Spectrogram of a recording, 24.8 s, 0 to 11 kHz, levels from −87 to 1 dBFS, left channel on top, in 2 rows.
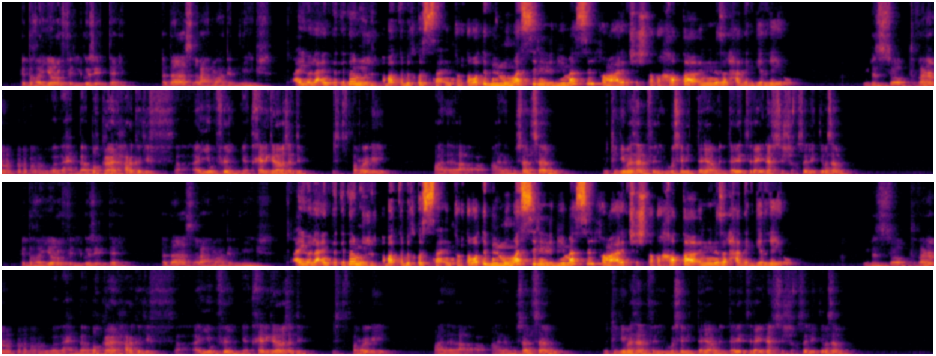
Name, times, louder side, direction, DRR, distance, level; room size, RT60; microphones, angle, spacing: voice 1, 0.3-1.7 2.1-3.6 4.6-5.0 11.5-16.5 16.8-17.6 18.2-19.9 20.4-23.7, left 2 dB, 80° left, 2.1 m, -32 dB
voice 2, 3.9-4.8 5.1-10.5, right 3 dB, 40° right, 0.9 m, -21 dB
11.0 x 8.8 x 6.5 m
head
